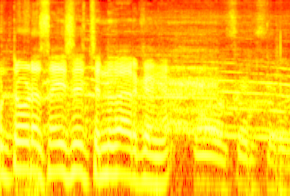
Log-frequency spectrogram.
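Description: A rooster crows once, a long call that begins about a second in and trails off with a falling pitch near the end, over a man talking.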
